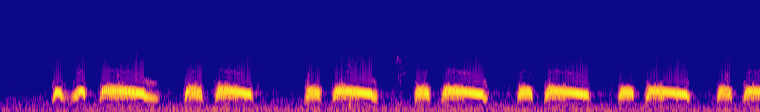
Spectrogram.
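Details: Decoy dove calling wild doves down to the ground, drawing both males and females. Low cooing phrases of two short notes and a longer falling note repeat steadily, about one phrase a second, against a quiet background.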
